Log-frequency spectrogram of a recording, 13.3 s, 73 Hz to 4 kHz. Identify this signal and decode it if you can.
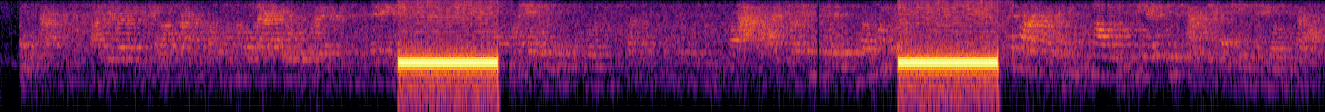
Ringback tone (Europe, 425 Hz), with speech.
